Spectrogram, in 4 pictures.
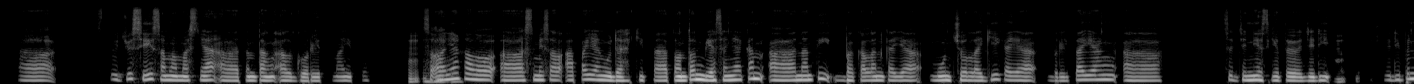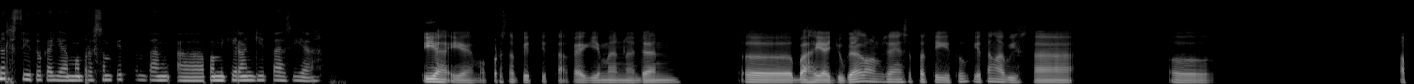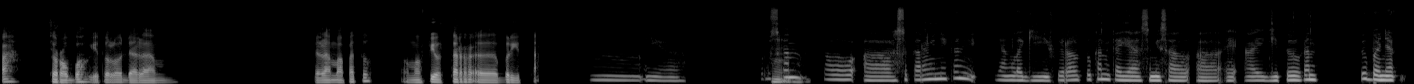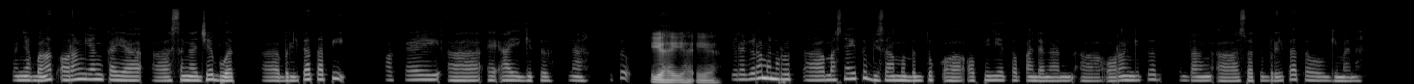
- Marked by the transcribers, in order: other background noise; tapping; in English: "AI"; in English: "AI"
- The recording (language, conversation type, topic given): Indonesian, unstructured, Bagaimana menurutmu media sosial memengaruhi berita saat ini?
